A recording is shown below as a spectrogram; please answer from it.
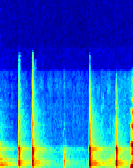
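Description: Chalk tapping against a blackboard while writing: a few faint, short taps spread across two seconds.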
